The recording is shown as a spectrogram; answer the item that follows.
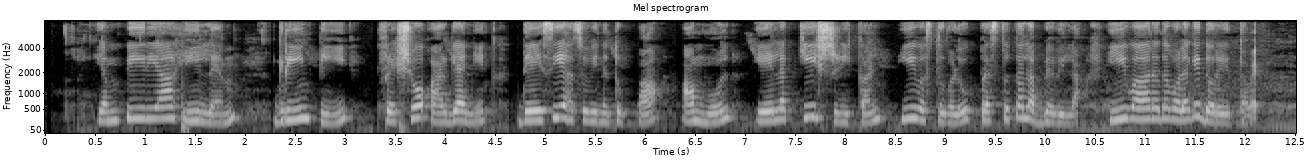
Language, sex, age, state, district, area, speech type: Kannada, female, 18-30, Karnataka, Davanagere, urban, read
